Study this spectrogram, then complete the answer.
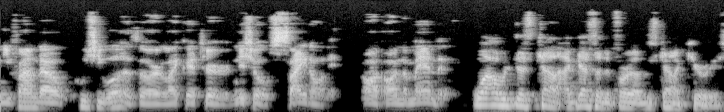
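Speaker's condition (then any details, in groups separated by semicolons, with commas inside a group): No condition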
